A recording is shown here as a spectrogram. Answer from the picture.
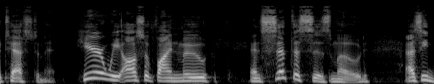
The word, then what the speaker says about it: Moo: The first book, A Theology of Paul and His Letters, The Gift of the New Realm in Christ, by Douglas, and his last name is spelled M-O-O. I'm going to say Douglas Moo.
